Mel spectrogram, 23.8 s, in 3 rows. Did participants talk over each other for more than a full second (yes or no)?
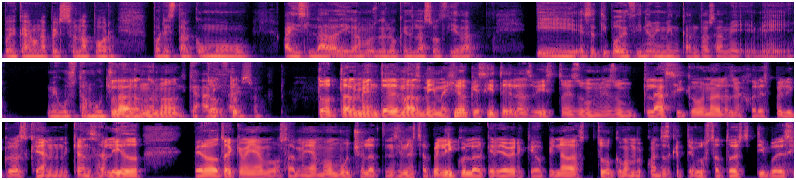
yes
